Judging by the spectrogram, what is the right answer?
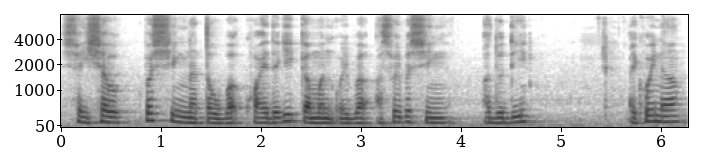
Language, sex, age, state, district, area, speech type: Manipuri, male, 18-30, Manipur, Imphal West, rural, spontaneous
